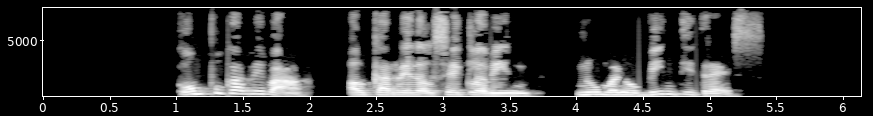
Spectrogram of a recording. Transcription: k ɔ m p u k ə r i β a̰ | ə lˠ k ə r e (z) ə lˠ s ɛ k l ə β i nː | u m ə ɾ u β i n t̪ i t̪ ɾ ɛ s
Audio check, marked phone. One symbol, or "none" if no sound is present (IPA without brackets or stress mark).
ð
